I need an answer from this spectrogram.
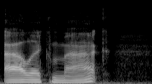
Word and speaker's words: Alickmac: That was Alick Mac.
